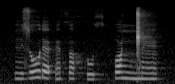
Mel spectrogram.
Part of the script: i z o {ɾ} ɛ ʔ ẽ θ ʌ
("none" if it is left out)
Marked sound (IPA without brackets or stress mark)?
ɾ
